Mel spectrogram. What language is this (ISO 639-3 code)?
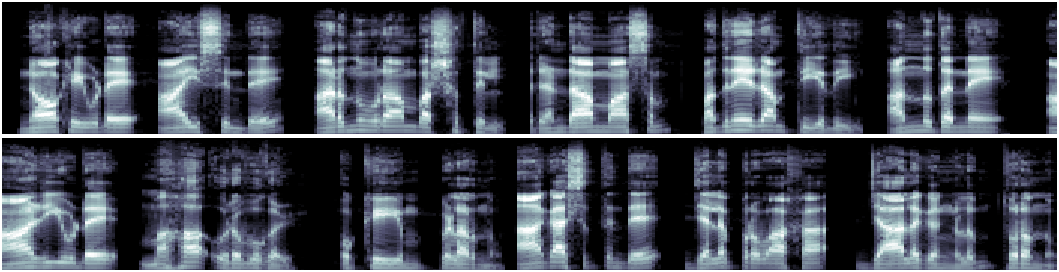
mal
